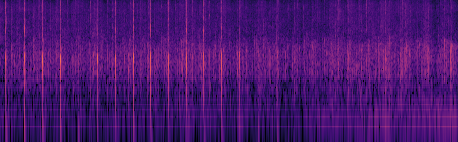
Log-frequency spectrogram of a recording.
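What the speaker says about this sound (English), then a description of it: "Let's give them a big round of applause." An audience at a middle school closing ceremony for the eighth grade class claps in a hall, sharp individual claps in a steady rhythm that thin out toward the end.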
